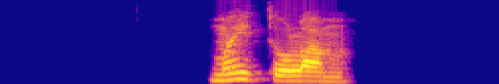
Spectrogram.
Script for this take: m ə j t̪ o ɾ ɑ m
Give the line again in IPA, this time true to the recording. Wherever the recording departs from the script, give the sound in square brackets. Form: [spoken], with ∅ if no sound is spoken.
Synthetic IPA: m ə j t̪ o [l] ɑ m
